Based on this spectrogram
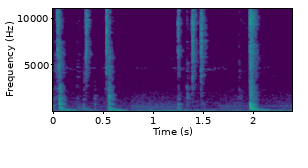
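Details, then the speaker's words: MTD 96 ride-on mower fuel shutoff solenoid on the carburettor bowl, key switched on and off: sharp single plunger clicks as it drops to pass fuel and lifts again; solenoid working. "Vous voyez, hop, dès que je mets le contact, il y a le petit capuchon là qui se descend et qui laisse passer l'essence. Et dès que je coupe le contact, il remonte."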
